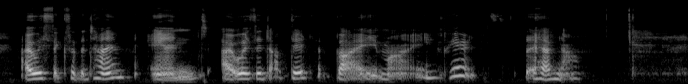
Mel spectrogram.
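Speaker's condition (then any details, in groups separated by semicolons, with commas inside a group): Cerebral palsy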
